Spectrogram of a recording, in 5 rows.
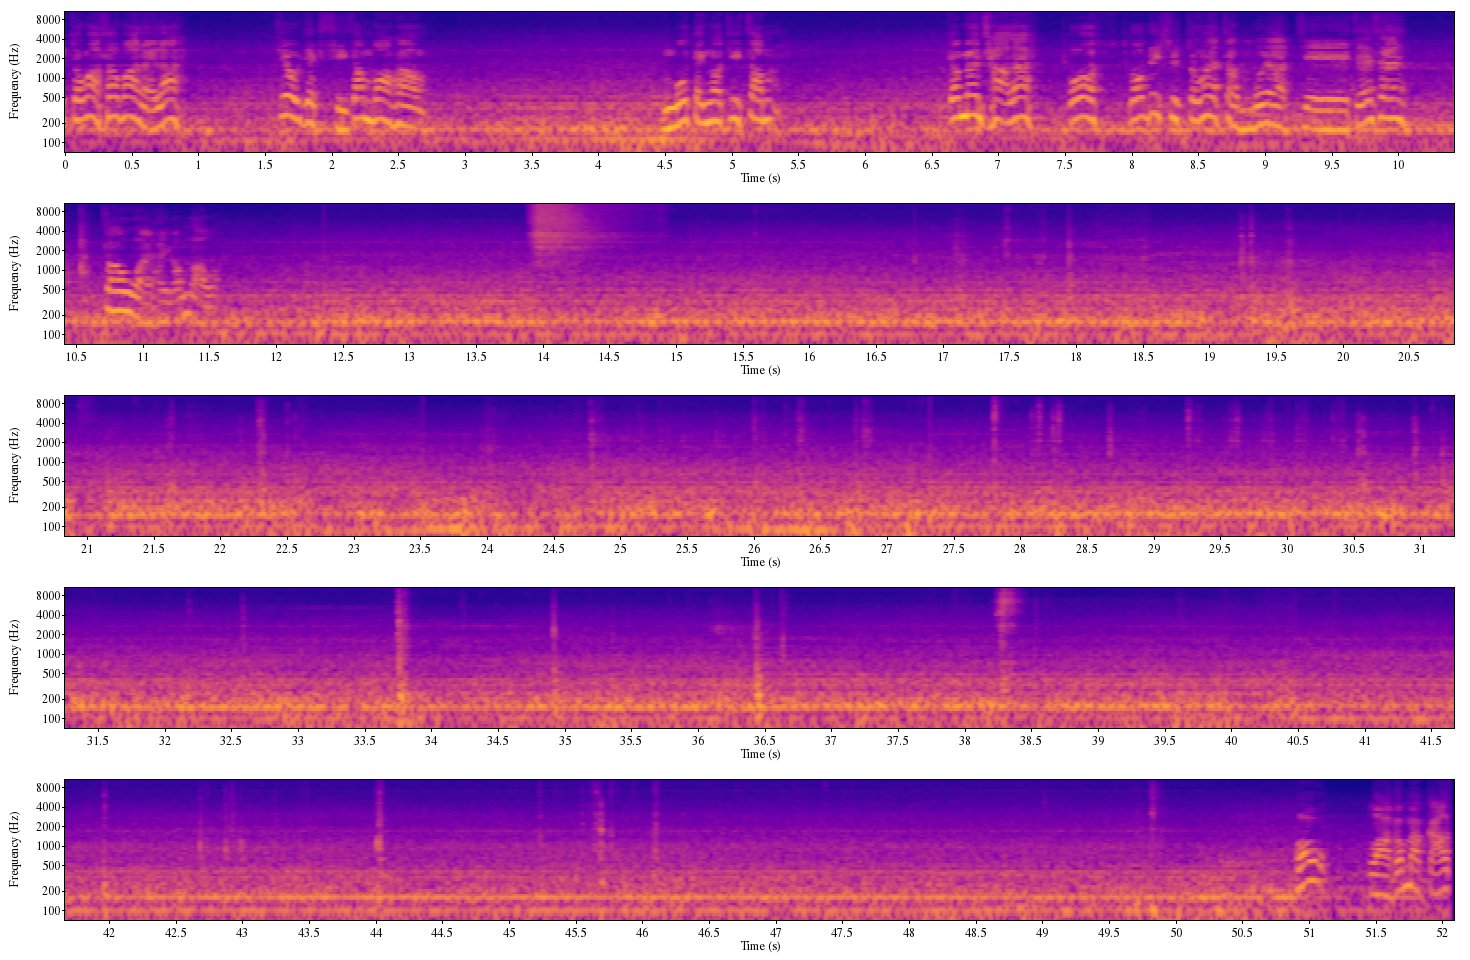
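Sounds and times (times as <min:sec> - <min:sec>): air conditioner unit humming: 0:12.3 - 0:20.6
refrigerant gas hiss: 0:12.4 - 0:16.8.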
